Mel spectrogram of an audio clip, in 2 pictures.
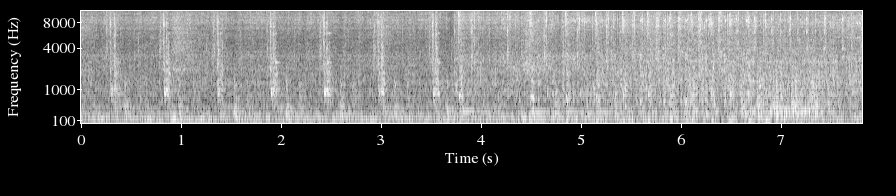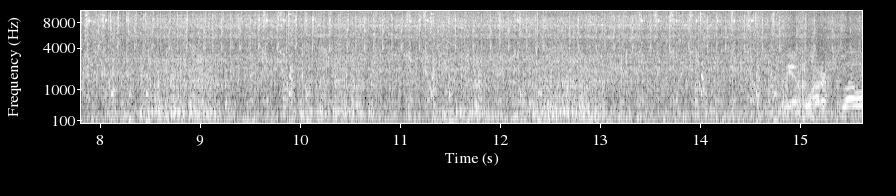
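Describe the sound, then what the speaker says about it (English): An antique generator engine powering a carbon arc lamp from 1900 starts and settles into a steady, rapid mechanical chugging and knocking, loud and close, with people talking over it. "So let's go ahead and start the engine."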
